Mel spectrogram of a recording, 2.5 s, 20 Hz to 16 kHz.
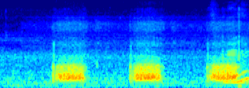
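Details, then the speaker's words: Heart murmur in a nursing cardiovascular physical exam demo: repeated blowing, whooshing sounds at about 75 a minute from regurgitant flow through a leaky aortic or mitral valve. "punya jantung selanjutnya yang abnormal atau bunyi jantung tambahan adalah bunyi murmur juga Hai jadi seperti anda semburan gede atau namanya regurgitasi atau Artha maupun Mitra"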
